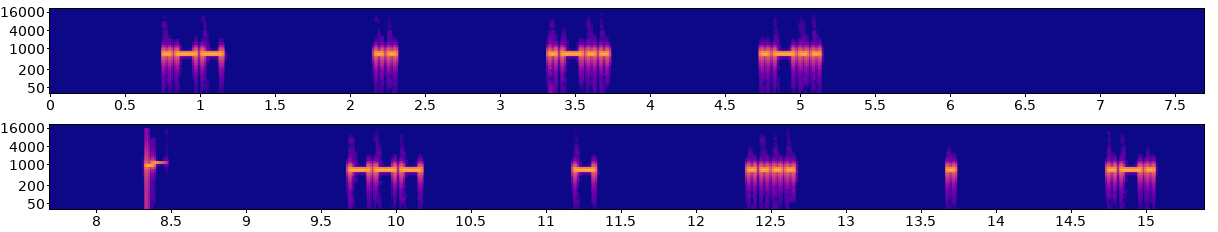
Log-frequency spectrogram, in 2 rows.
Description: Morse code, heard as a keyed tone, about 28 wpm, spaced as for 8 wpm, 700 Hz. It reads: WILL OTHER
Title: 8x Character Spacing - Top 200 Words - 28wpm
